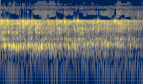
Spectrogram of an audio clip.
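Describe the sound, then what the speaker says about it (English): Water-pouring sound effect from a LeapFrog talking dictionary toy, a loud steady gush of flowing liquid lasting about a second and a half, slightly fading toward the end. "To pour, you make something like water flow"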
